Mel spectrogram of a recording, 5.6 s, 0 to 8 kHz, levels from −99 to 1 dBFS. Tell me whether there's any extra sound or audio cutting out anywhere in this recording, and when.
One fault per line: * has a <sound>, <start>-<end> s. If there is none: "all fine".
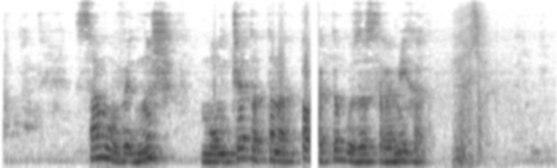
* has a dropout, 3.1-3.2 s
* has a sneeze, 4.5-5.0 s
